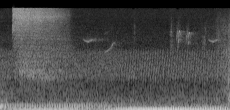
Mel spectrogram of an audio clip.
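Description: Outdoor ambience: a brief rush of noise just after the start, over a steady low hum, with a few faint bird chirps about a second in.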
